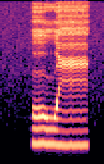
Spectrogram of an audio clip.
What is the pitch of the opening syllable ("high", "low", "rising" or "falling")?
high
